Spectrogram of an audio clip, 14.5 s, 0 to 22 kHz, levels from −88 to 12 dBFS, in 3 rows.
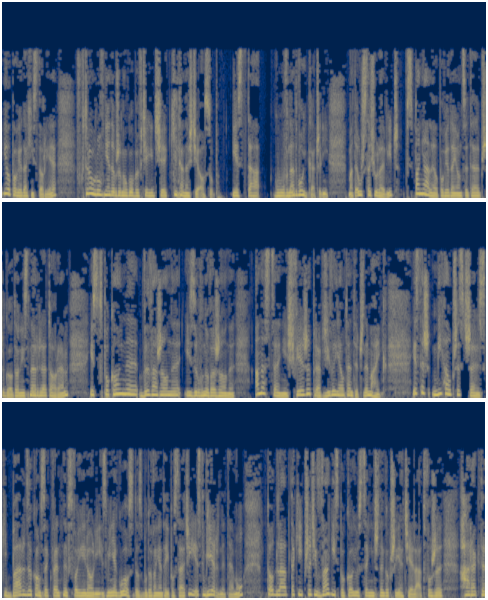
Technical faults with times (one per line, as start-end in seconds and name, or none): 0.00-14.51 audio read two samples at a time (double speed)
